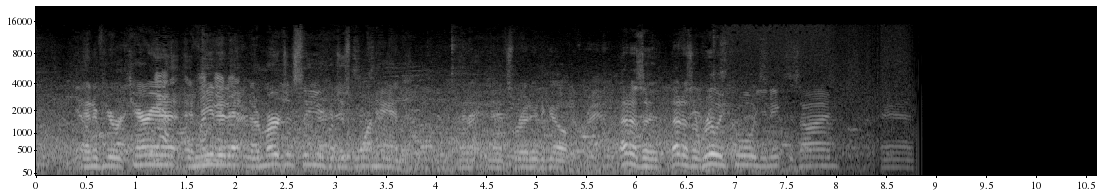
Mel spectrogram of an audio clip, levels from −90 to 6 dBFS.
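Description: From 6.86 s to the end at 10.61 s, the fade-out, which starts around 7 s, shows truncation distortion: the level steps down into gritty square-edged stairs, which fits a stage keeping about 7 bits without dither. A smooth fade would stay clean, with no grit, as it vanishes.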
